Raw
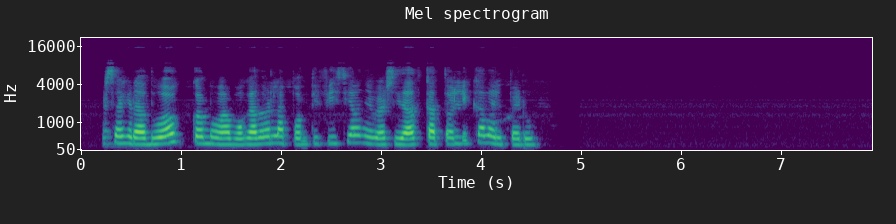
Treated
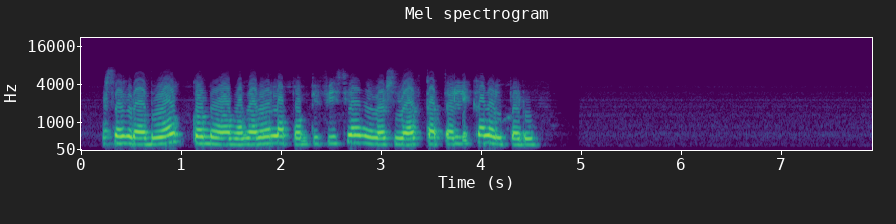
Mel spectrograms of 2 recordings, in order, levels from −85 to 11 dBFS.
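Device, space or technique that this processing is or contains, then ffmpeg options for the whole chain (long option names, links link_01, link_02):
overdrive pedal into a guitar cabinet: -filter_complex "[0:a]asplit=2[link_01][link_02];[link_02]highpass=frequency=720:poles=1,volume=25dB,asoftclip=type=tanh:threshold=-2dB[link_03];[link_01][link_03]amix=inputs=2:normalize=0,lowpass=frequency=1500:poles=1,volume=-6dB,highpass=110,equalizer=frequency=110:width_type=q:width=4:gain=-8,equalizer=frequency=190:width_type=q:width=4:gain=6,equalizer=frequency=540:width_type=q:width=4:gain=8,equalizer=frequency=1300:width_type=q:width=4:gain=-6,equalizer=frequency=1900:width_type=q:width=4:gain=-7,lowpass=frequency=3700:width=0.5412,lowpass=frequency=3700:width=1.3066,volume=-4dB"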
